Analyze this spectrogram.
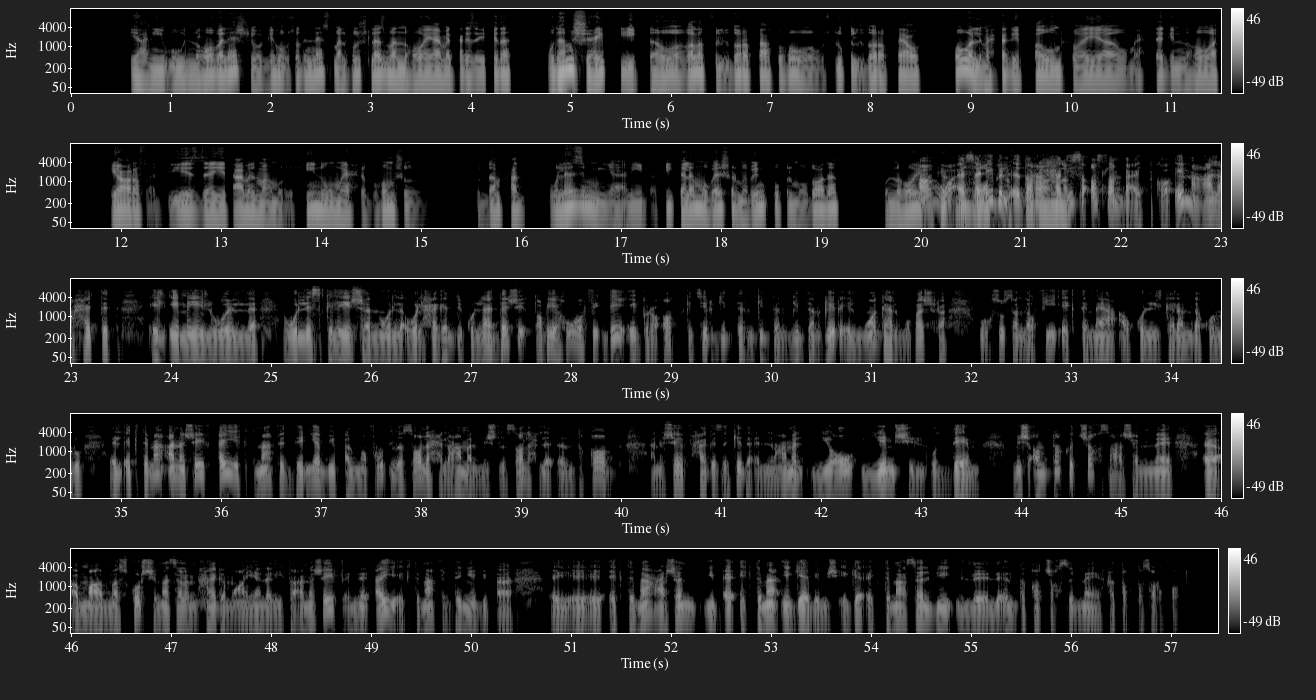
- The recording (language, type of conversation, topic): Arabic, advice, إزاي حسّيت بعد ما حد انتقدك جامد وخلاك تتأثر عاطفيًا؟
- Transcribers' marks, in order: tapping; in English: "الإيميل"; in English: "والescalation"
